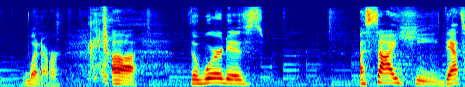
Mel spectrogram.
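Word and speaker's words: açaí: first one is and this one I always mispronounce I always say a whatever uh the word is acai that's how you're supposed to say it now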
